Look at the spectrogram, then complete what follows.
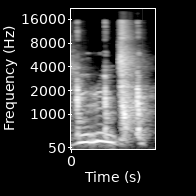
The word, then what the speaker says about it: Giroud: Olivier Giroud. Olivier Giroud. No, because you don't pronounce the D because people are Giroud.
